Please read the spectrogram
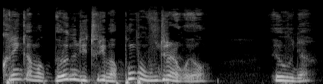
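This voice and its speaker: A male pastor preaching from the pulpit in a church. His voice sits high for a man and is rough and gravelly, with a husky, worn edge. He tells stories by acting out both sides of each conversation, dropping low and quiet, then rising loud. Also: quick pace. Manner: acts out dialogue in storytelling, swinging between soft and loud. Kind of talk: sermon. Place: church sanctuary.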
